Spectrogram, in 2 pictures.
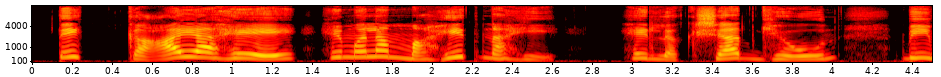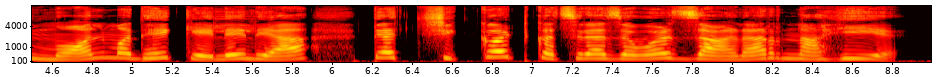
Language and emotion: Marathi, disgusted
